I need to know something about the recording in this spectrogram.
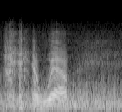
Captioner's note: laughs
